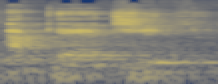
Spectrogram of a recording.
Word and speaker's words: Achetti: Meu nome é Aket. Ó, o meu arroba é @Aket, que é o meu nome. Aket se escreve ACHETTI.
